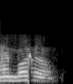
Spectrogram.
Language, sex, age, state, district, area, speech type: Bengali, male, 60+, West Bengal, Darjeeling, rural, conversation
